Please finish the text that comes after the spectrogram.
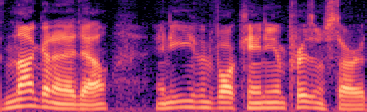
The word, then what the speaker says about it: Naganadel: I might just have to keep that up there so I can always pronounce it properly. It's Naganadel, and even Volcanium Prism Star, the majestic Arceus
